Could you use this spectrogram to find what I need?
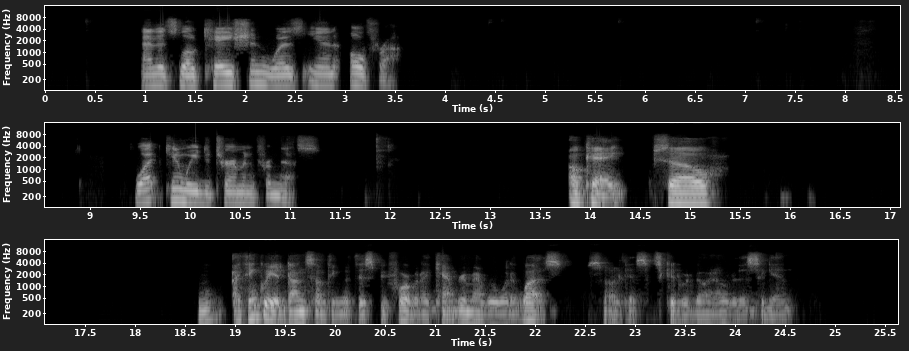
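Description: An older man speaks calmly over an online call, in bursts with pauses.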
